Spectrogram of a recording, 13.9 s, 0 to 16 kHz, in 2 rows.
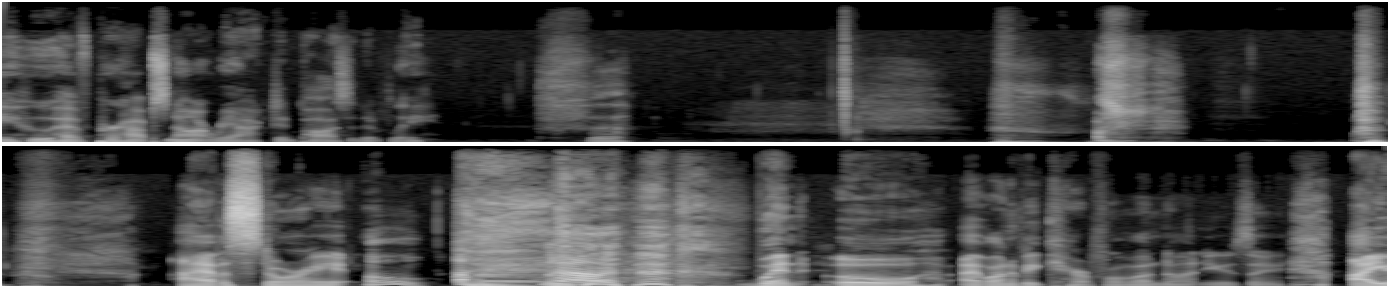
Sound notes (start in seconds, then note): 4.9 exhaling; 9.3 panel laughing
